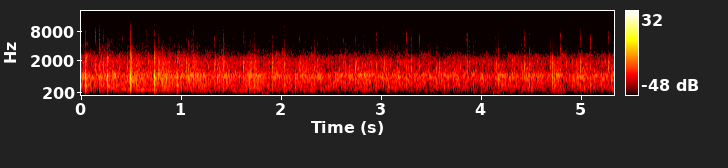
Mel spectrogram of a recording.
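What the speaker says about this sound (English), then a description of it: "Can we have a huge round of applause for her?" Audience applause at a Shubha Mudgal concert for International Thalassemia Day, a steady dense wash of clapping from a crowd with a few sharp louder claps near the start, sustained at moderate level throughout.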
